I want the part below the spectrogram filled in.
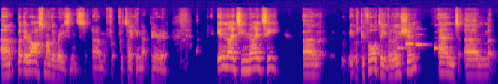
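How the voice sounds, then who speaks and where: A man's voice: fairly low pitch, darkish tone. An older man giving an informal academic talk in a hesitant way, often stammering and repeating words. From not from Wales. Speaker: professor giving a lecture. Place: indoor room on a video call. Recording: roomy, echoing webinar audio.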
